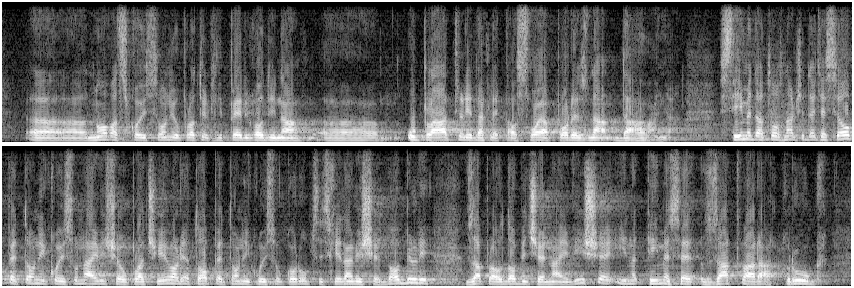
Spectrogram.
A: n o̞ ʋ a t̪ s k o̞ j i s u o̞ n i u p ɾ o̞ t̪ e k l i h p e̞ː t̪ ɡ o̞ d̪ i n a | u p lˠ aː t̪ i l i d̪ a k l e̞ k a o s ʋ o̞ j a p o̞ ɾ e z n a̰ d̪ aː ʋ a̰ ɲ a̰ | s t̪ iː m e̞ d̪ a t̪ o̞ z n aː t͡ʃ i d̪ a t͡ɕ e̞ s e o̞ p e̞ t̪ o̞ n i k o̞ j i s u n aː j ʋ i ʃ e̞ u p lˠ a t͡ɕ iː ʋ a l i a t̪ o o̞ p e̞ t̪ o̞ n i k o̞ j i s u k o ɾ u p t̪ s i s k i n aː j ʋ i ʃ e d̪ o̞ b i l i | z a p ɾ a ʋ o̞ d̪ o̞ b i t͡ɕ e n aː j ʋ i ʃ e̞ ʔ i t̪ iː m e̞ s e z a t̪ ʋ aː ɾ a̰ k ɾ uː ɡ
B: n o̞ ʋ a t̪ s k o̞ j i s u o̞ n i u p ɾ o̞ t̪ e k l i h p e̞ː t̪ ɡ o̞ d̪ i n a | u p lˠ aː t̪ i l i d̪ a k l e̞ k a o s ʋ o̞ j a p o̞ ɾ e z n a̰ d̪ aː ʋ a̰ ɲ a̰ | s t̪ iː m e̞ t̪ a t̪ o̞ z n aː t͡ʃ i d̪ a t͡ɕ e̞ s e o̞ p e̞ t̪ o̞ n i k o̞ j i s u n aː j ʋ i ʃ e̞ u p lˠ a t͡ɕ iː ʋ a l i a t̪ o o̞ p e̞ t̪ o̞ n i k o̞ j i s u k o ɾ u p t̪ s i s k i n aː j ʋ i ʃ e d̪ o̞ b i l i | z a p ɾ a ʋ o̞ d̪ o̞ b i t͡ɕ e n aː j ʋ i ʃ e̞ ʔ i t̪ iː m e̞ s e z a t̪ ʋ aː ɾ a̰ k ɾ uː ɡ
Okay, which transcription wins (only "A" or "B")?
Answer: A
